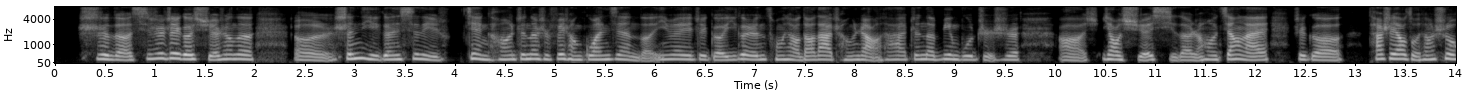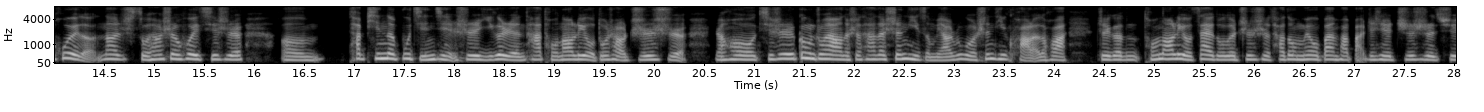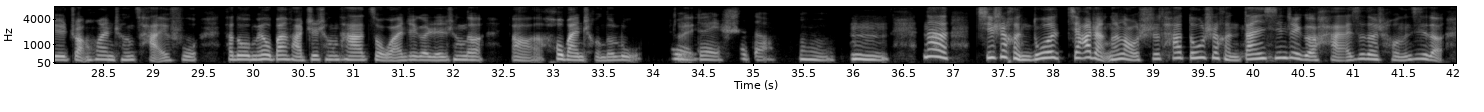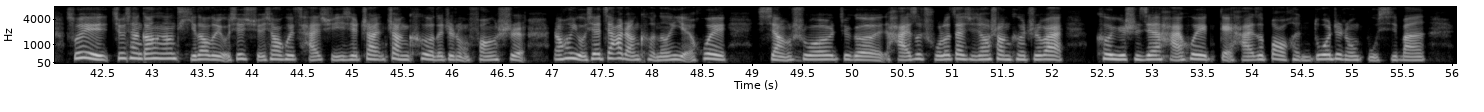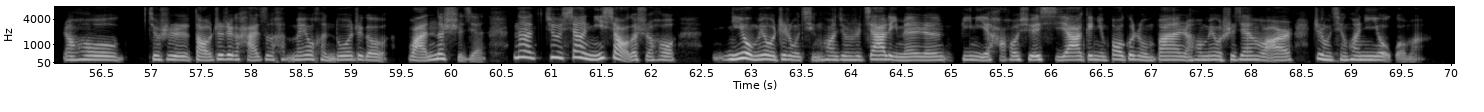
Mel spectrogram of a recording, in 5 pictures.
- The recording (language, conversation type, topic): Chinese, podcast, 你觉得学习和玩耍怎么搭配最合适?
- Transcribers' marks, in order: none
